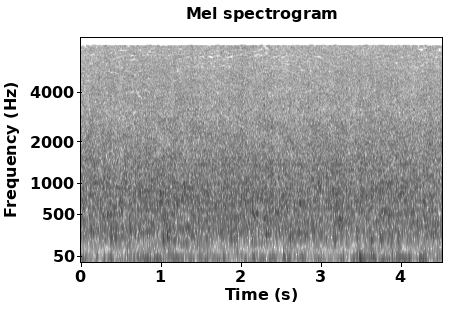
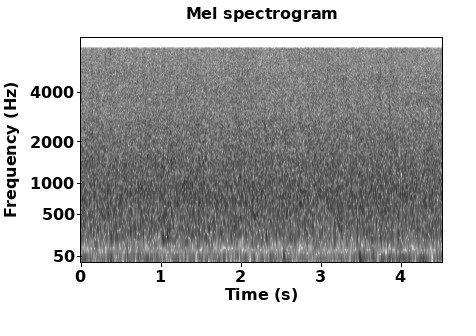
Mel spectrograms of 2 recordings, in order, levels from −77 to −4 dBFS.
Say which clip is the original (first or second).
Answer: second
